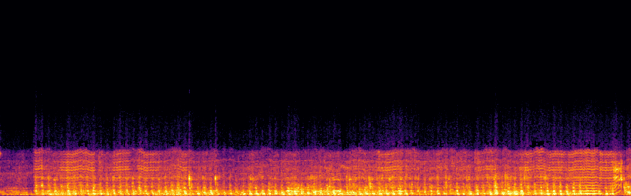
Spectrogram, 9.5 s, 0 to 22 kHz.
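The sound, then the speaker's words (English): A helicopter evacuating people out of Saigon during the fall of South Vietnam roars steadily, its rotor and engine drone loud and continuous from the first half-second onward, with a dense, rumbling texture and no pauses. “All told, more than 6,500 people, 1,000 of them Americans, were brought out of Saigon by helicopter.”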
